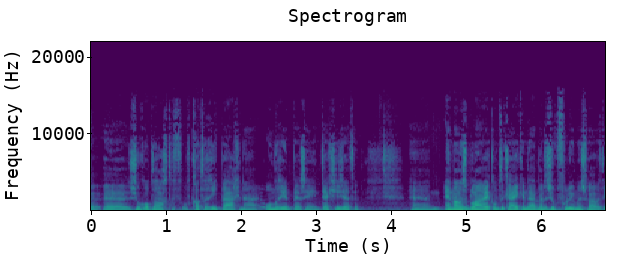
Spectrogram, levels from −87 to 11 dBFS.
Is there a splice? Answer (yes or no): no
